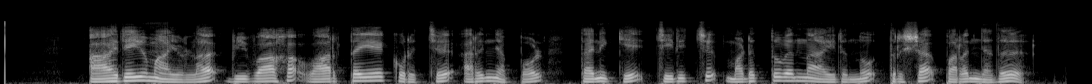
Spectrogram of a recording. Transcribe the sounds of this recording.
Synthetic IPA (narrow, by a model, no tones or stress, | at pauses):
aːɾjɐjumaːjuɭːɐʋiʋaːhɐʋaːrt̪ɐjekːurit͡ɕːɨʔɐriɲːɐpːo̞ːɭt̪ɐnikʲːɨt͡ɕiɾit͡ɕːɨmɐɽut̪ːuʋe̞nːaːjiɾunːut̪riʂɐpɐrɐɲːɐðɨ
